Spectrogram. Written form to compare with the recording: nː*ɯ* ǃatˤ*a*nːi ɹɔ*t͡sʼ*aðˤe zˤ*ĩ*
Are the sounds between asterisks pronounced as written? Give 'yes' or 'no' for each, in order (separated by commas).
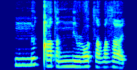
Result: yes, no, no, no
